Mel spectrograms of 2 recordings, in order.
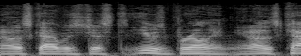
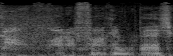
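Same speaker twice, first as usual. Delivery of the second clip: under-the-breath whisper; whispered aside; 3 semitones lower, 19 dB quieter than usual. Retold or imitated. Kid cursing the snitch to himself in a whisper. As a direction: mutter it to yourself, barely voiced. Retold inner thought.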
